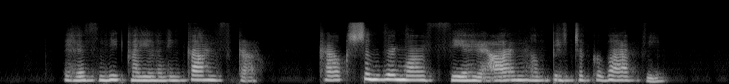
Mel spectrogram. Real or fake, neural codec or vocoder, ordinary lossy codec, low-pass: fake; codec, 16 kHz, 0.5 kbps, FreqCodec, smaller model; none; 7.2 kHz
